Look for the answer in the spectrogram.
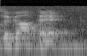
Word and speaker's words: agape: See, in the Greek it's pronounced agape, just like that.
